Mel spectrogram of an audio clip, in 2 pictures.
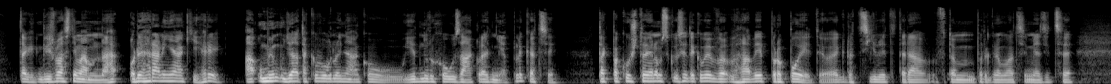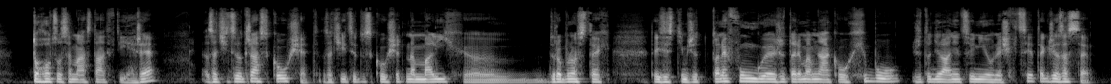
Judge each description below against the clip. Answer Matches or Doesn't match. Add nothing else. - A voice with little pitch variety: Doesn't match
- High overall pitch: Doesn't match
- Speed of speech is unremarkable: Doesn't match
